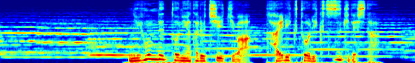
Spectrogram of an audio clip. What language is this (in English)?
Japanese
